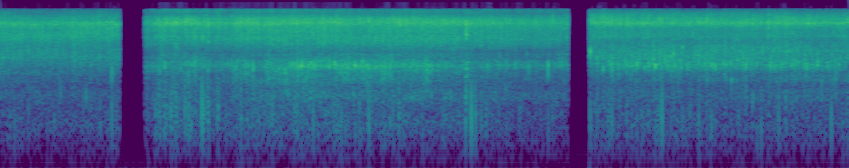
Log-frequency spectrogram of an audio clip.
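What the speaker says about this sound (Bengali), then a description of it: "মাছ ভেজে নেব।" Fish fries in hot oil on a stove with a loud, continuous crackling sizzle, broken by two very brief gaps.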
